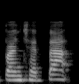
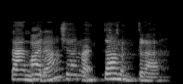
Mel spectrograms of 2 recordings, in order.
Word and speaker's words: Panchatantra: Que es difícil de pronunciarlo, el Panchatantra. Panchatantra.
